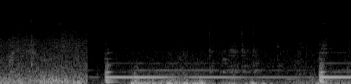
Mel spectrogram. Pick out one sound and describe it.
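A guitar string is plucked and rings.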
